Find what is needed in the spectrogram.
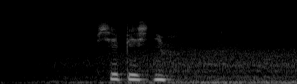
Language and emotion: Russian, neutral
